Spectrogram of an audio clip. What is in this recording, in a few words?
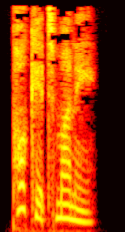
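"pocket money", British; Business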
